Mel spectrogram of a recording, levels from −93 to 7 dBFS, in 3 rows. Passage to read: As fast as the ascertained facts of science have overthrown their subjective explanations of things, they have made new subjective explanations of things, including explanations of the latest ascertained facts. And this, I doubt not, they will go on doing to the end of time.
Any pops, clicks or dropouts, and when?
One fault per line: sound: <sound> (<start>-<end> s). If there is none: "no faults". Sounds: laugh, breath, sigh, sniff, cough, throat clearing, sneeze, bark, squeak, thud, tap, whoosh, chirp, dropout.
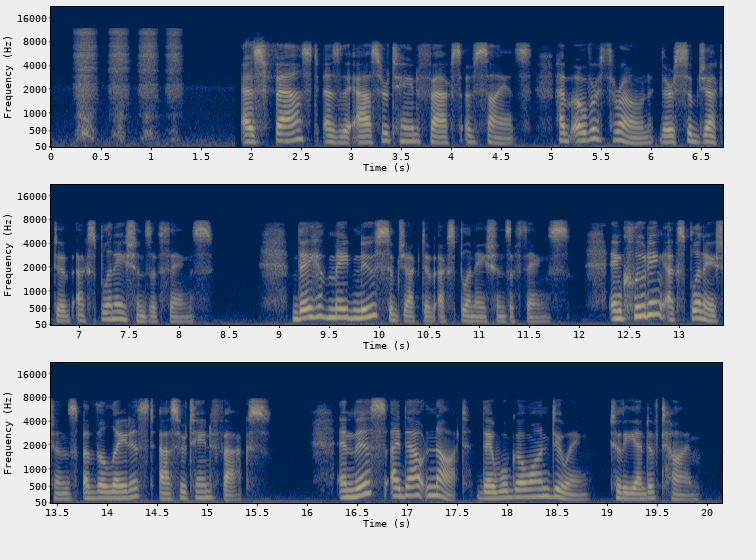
sound: sniff (0.2-1.3 s)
